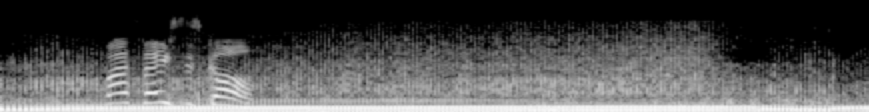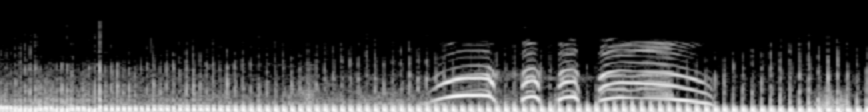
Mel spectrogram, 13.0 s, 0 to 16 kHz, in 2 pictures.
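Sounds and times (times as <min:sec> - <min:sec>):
small engine running and idling: 0:05.4 - 0:13.0.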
